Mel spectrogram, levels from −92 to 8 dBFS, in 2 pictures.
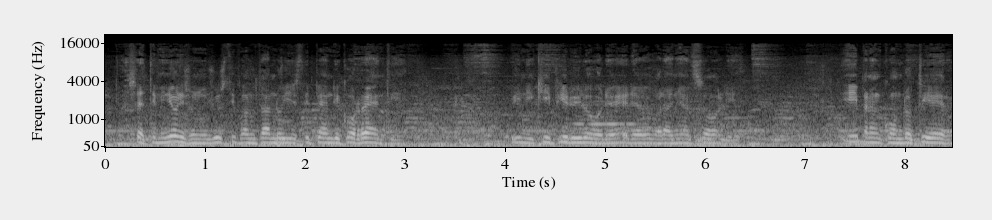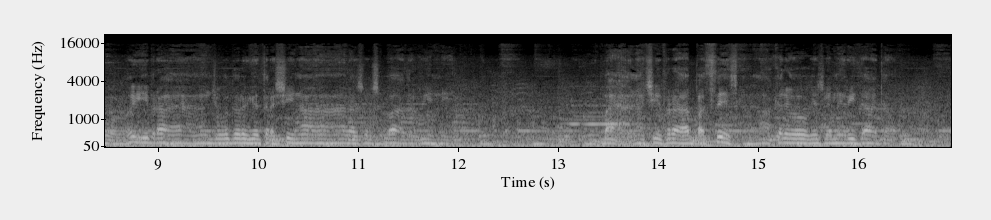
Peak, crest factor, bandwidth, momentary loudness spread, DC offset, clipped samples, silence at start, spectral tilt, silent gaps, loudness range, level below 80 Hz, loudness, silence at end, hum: -8 dBFS; 16 dB; 16 kHz; 9 LU; under 0.1%; under 0.1%; 0 s; -7.5 dB/octave; none; 4 LU; -36 dBFS; -25 LUFS; 0 s; none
